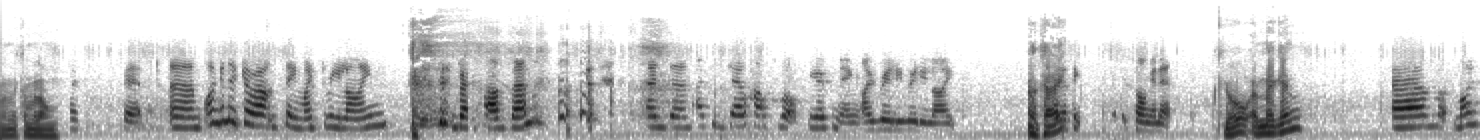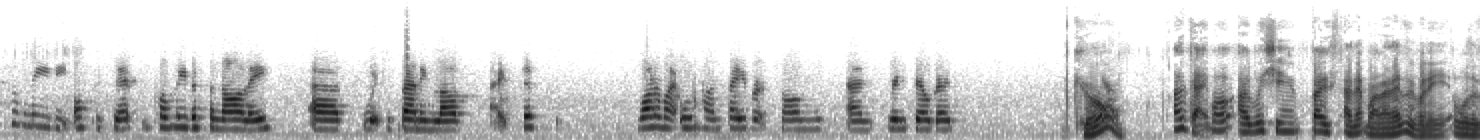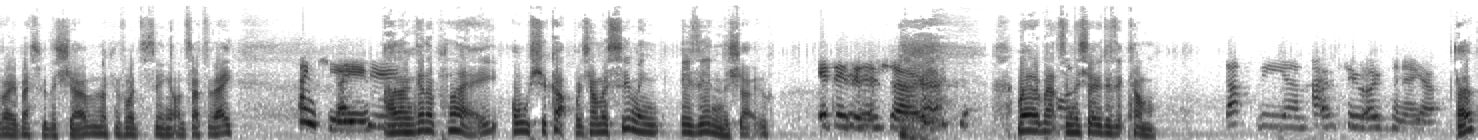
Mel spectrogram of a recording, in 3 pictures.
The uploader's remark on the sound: is joined on the phone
